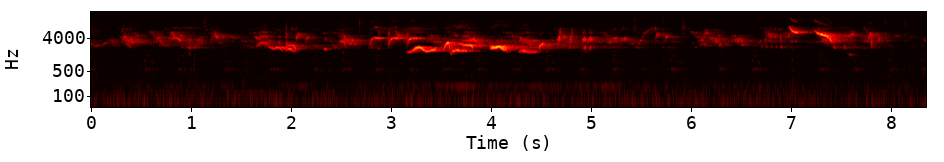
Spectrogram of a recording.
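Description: A Common blackbird sings a rambling run of warbled, fluty notes, swooping up and down and tumbling into high, squeaky twitters, with no real pauses.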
